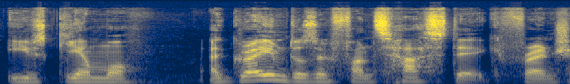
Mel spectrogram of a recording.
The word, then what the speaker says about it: Yves Guillemot: Tino says it pronounced Yves Guillemot.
